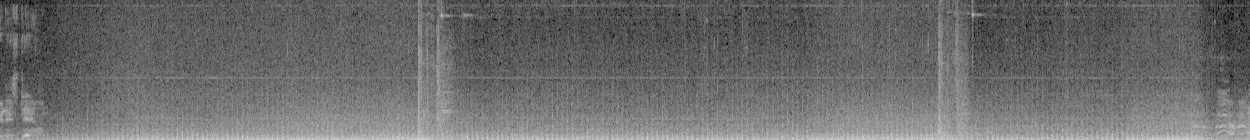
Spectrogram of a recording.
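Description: A helicopter rumbles overhead.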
